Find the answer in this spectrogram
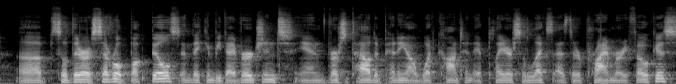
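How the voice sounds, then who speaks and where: A man at a very fast pace, fairly low in pitch with fairly even intonation, over noticeable background noise. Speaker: gaming YouTuber. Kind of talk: gameplay commentary.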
